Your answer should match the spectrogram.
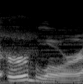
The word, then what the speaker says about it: herblore: RuneScape YouTubers I'm like it's not herblore it's herblore and then I look it up and it's like oh wait no the people in the UK just pronounce the h oh no herb with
